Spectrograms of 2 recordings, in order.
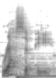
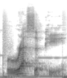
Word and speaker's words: recipe: word is pronounced recipe recipe so we have three syllables recipe we start with the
